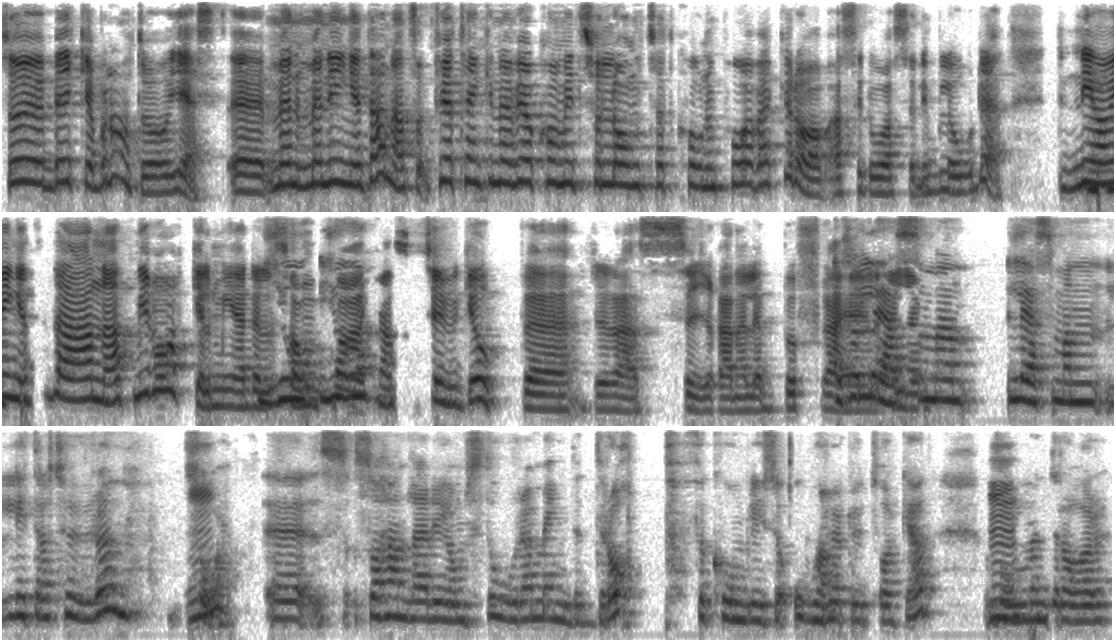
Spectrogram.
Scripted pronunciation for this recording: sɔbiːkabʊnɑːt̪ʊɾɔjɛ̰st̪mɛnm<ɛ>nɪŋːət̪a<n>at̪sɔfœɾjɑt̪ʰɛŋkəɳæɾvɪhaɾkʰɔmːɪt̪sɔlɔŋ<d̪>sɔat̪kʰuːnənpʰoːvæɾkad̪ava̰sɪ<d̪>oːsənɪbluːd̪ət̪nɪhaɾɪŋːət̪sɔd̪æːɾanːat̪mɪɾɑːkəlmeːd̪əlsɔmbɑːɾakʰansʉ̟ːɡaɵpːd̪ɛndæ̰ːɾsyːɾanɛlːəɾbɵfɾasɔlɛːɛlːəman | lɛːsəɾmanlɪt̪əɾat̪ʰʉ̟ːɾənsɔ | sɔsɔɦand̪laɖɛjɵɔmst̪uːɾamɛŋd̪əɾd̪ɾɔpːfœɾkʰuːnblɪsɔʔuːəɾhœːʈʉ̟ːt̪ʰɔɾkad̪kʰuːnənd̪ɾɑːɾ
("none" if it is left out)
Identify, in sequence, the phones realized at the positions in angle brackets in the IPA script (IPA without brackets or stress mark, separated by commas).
ɛ, nː, t̪, d̪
